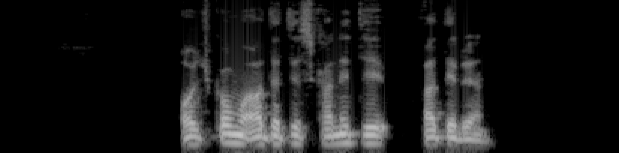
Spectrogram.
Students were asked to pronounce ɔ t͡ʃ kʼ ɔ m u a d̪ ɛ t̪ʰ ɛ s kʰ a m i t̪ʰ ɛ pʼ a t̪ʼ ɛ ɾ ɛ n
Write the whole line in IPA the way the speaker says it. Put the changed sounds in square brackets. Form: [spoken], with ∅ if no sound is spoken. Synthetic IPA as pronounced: ɔ t͡ʃ kʼ ɔ m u a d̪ ɛ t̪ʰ [i] s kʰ a [n] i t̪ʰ [i] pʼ a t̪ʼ [i] ɾ ɛ n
